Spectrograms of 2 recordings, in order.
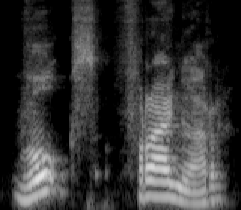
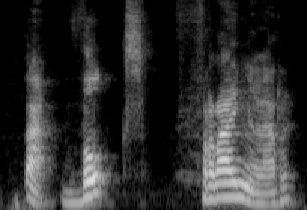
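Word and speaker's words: Fólkvangr: there's technically a so I looked this up to make sure I was saying it right it is vul franger is the field in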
